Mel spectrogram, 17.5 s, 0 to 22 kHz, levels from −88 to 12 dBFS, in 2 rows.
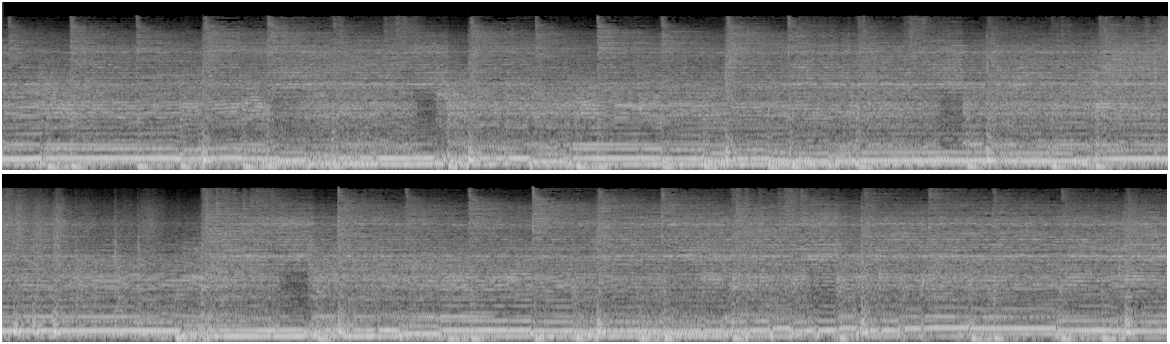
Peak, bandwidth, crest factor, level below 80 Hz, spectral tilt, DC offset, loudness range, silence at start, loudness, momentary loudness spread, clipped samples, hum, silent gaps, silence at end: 0 dBFS; 16.5 kHz; 12 dB; -24 dBFS; -4 dB/octave; under 0.1%; 1 LU; 0 s; -13 LUFS; 1 LU; under 0.1%; none; none; 0 s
